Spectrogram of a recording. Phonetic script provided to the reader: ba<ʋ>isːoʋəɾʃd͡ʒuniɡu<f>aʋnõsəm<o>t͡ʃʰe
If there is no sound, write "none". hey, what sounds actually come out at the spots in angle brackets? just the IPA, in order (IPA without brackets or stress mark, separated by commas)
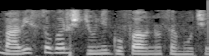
ʋ, f, u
